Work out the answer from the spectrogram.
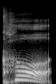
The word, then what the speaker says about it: kohl: It was, I can't remember what it was made out of, but it was called like kohl eyeliner. Yeah. But like spelled like Kohl's, like the store.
